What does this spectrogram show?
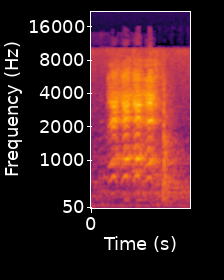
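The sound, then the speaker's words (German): A dairy goat bleats in a quavering, wavering call lasting under a second, clear, followed by a short tail of softer barn noise. It is recorded in front of the goat barn on a dairy-goat farm in Marktschorgast, Kulmbach district, Upper Franconia, Germany. No one speaks. “Man hört es ja auch im Hintergrund immer mal meckern.”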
